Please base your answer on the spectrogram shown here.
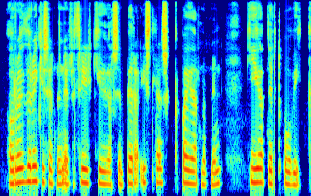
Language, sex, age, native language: Icelandic, female, 30-39, Icelandic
